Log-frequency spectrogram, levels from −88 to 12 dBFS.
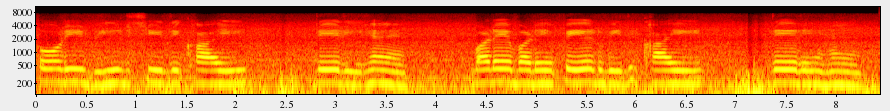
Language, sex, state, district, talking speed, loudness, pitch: Hindi, female, Haryana, Jhajjar, 105 wpm, -14 LUFS, 195 Hz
